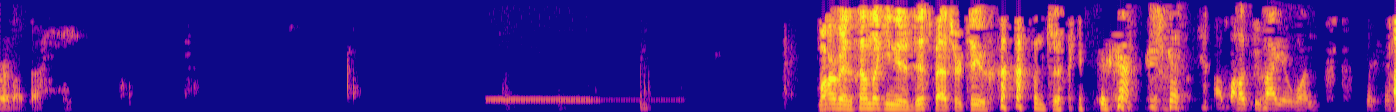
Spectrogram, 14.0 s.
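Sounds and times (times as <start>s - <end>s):
speech: 0.2s - 0.6s, 8.2s - 13.9s
telephone dial tone: 4.9s - 6.7s
laughter: 9.5s - 13.9s.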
